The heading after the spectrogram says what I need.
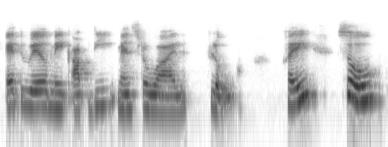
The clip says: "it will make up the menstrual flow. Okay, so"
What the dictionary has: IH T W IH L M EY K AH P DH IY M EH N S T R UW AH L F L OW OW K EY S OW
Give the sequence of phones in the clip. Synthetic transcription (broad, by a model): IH T W IH L M EY K AH P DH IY M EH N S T W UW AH L F L OW OW K EY S OW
